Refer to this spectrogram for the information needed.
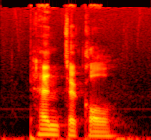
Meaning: A flat talisman, almost always star-shaped, made of parchment, sheet metal, or other substance, marked with a magic symbol or symbols, used in magical evocation
- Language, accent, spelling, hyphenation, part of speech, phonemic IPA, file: English, US, pentacle, pen‧ta‧cle, noun, /ˈpɛnt.ə.kl̩/, En-us-pentacle.ogg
